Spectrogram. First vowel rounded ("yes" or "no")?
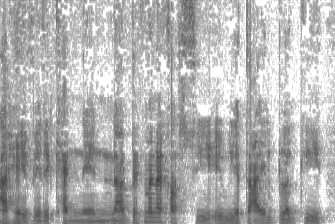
no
